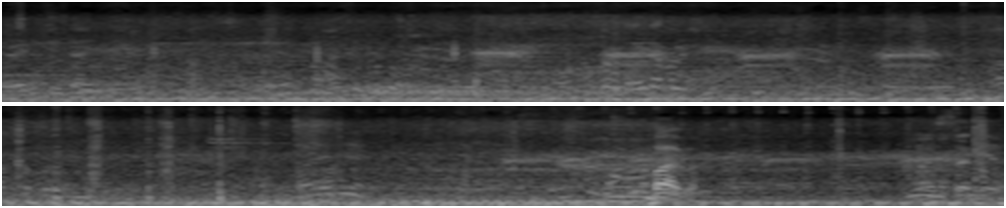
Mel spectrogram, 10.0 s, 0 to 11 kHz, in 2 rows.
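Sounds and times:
voices: 0.0 - 10.0.

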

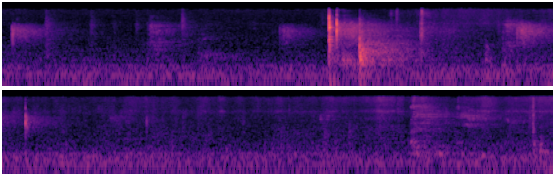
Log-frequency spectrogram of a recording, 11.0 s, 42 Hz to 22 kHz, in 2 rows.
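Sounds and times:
snooker balls clicking: 2.7 - 7.1
cue tip striking ball: 2.9 - 4.3.

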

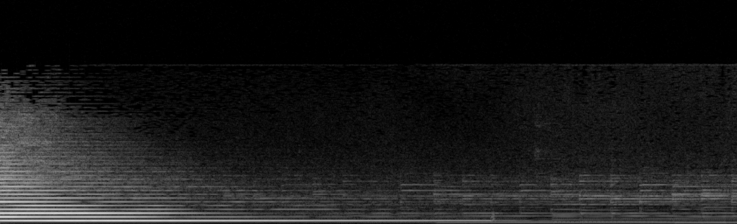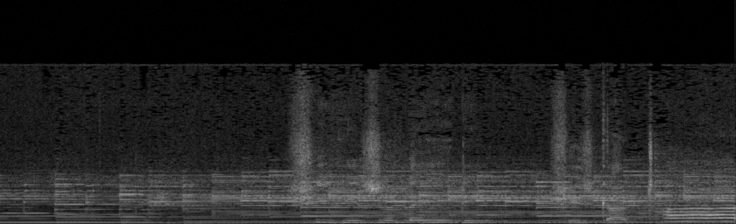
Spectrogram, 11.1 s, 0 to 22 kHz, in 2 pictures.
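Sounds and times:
fuzz electric piano note: 0.0 - 4.3.

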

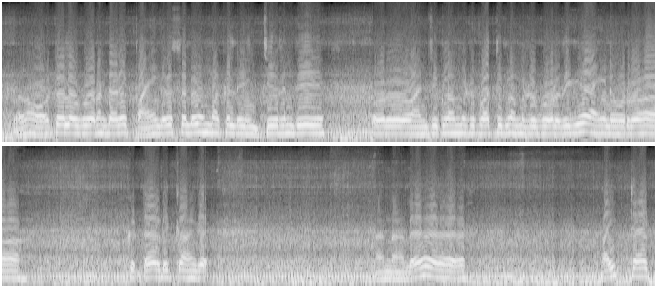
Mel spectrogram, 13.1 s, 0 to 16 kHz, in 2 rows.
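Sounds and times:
motorcycle engine running: 0.0 - 13.0
wind rushing over microphone: 0.0 - 13.0.

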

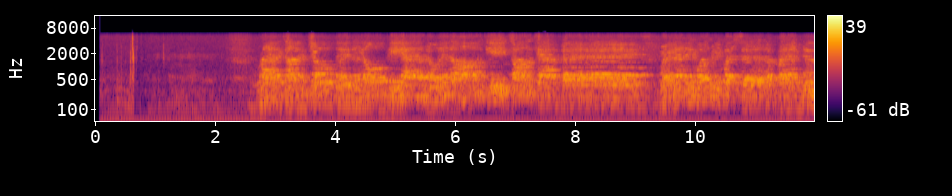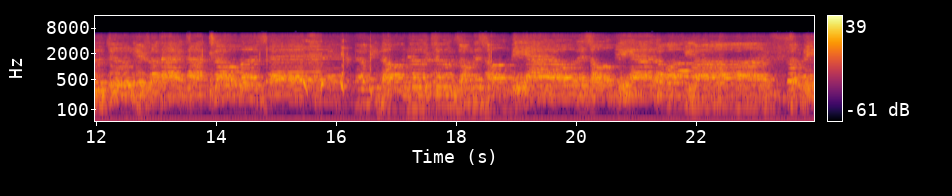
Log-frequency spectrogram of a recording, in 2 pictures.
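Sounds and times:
male chorus singing in harmony: 2.7 - 23.9.

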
